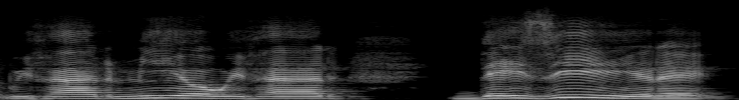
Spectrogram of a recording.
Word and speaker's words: desir: So the accent is on the E. So the ire, right, is the stress. Ire, desire. So the E is closed going into that, right? And rolled R at the end if you're going to truncate the E. So desir.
